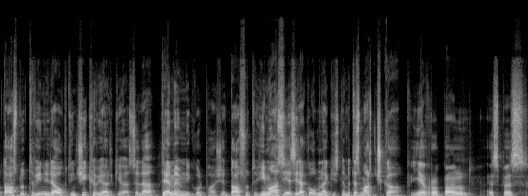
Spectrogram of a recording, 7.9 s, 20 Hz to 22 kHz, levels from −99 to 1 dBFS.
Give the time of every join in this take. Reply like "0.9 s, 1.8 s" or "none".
2.3 s, 6.1 s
